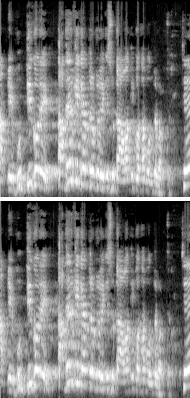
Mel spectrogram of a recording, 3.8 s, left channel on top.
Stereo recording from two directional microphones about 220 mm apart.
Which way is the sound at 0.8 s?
50° right (ahead or behind).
